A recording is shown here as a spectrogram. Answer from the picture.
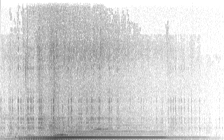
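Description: A live metal band's single held chord that swells up over about a second, holds, and cuts off a little past three seconds in, leaving a short fading tail.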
